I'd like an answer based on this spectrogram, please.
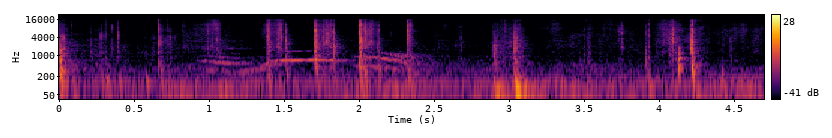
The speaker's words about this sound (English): let's take one last card as an outcome.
